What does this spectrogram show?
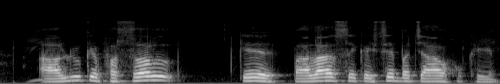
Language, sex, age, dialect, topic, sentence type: Bhojpuri, male, 25-30, Western, agriculture, question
